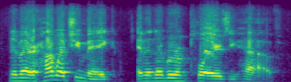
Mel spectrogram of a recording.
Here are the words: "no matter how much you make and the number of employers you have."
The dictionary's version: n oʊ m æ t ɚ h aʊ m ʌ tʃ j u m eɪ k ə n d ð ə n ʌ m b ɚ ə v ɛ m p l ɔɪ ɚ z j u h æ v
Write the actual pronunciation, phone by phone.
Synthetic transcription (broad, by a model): n oʊ m æ t ɚ h aʊ m ʌ tʃ j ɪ m eɪ k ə n ð ə n ʌ m b ɚ ə v ɛ m p l ɔɪ ɚ z j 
